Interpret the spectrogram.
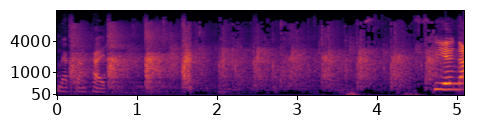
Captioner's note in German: Beifall SPD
